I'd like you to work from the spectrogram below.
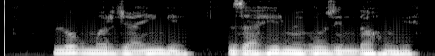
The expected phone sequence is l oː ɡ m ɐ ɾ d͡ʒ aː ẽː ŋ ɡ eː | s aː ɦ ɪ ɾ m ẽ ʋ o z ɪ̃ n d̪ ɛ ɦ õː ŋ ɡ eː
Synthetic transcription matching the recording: l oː ɡ m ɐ ɾ d͡ʒ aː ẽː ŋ ɡ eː | z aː ɦ ɪ ɾ m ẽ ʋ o z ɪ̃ n d̪ a ɦ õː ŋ ɡ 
